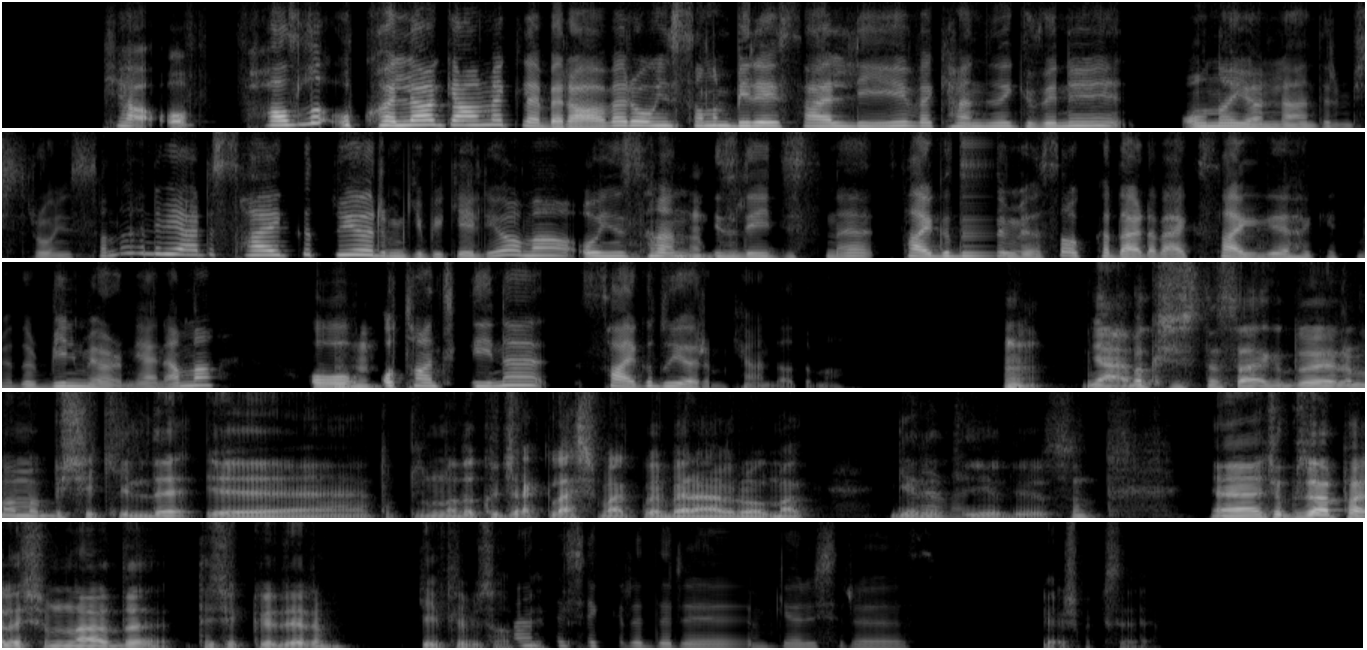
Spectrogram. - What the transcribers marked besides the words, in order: other background noise
- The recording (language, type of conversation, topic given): Turkish, podcast, Başkalarının görüşleri senin kimliğini nasıl etkiler?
